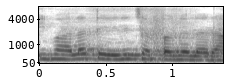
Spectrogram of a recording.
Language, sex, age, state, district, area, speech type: Telugu, female, 18-30, Telangana, Vikarabad, rural, read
